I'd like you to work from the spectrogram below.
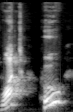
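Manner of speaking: sudden high, loud startled yelp; shocked funny voice. A narrator's reading. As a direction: voice jumps in shock. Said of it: "his voice goes all funny".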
